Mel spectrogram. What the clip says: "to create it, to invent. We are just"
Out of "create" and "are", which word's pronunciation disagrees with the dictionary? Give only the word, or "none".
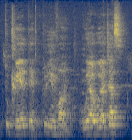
are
